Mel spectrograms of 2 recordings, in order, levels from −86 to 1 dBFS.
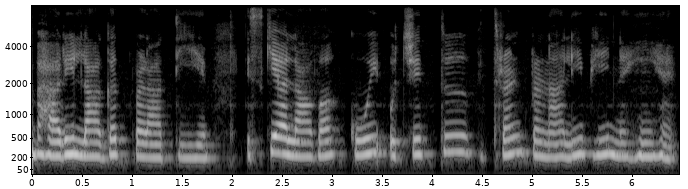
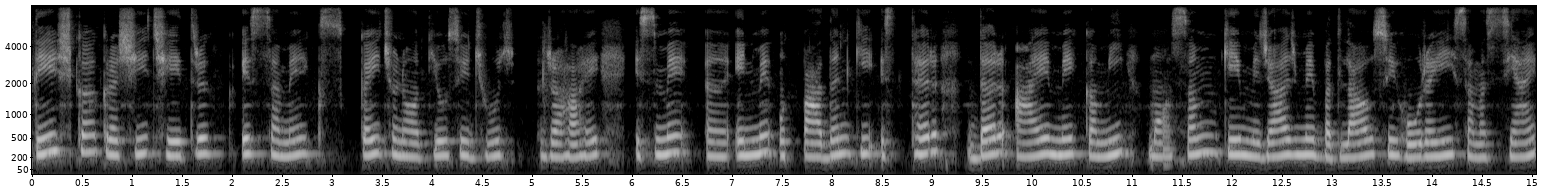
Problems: constant background noise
